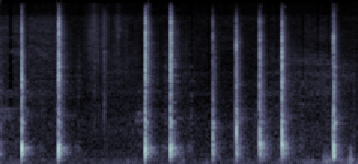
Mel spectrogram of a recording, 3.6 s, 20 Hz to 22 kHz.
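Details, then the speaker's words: Tire/wheel assembly with the lock ring seated and the tire at 25 psi; tapping the ring gives sharp, solid knocks, about three a second, like knocking on a tree trunk, with no rattle or buzz; the lock ring is seated properly. "all right so i have 25 pounds of pressure in this tire and we're going to knock on the ring you'll hear it sound like knocking on a tree trunk solid"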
